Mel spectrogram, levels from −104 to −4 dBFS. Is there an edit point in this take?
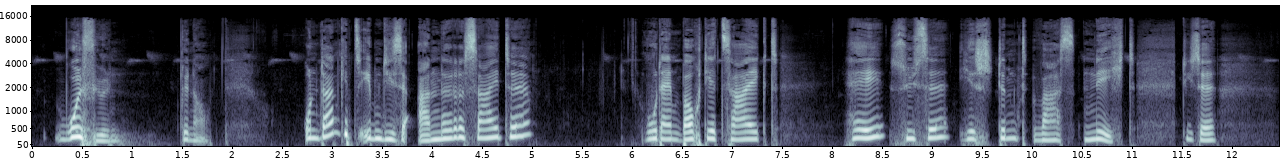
yes; 1 cut; at 11.4 s

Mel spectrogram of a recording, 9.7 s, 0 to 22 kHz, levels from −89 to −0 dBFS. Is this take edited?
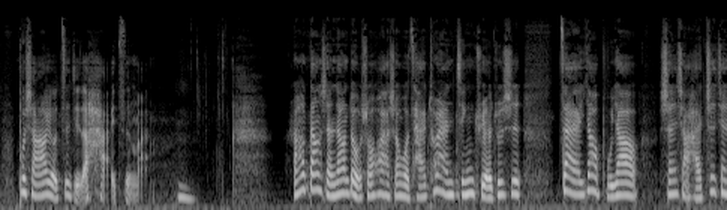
no; 0 cuts

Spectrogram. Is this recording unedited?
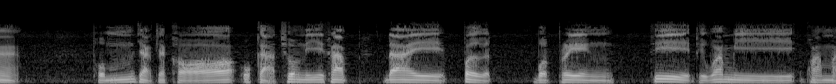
yes; 0 cuts

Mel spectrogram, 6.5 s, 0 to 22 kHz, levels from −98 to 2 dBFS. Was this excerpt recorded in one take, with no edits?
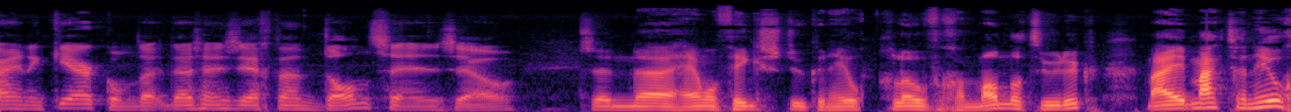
no; 2 cuts; at 2.9 s, 4.3 s

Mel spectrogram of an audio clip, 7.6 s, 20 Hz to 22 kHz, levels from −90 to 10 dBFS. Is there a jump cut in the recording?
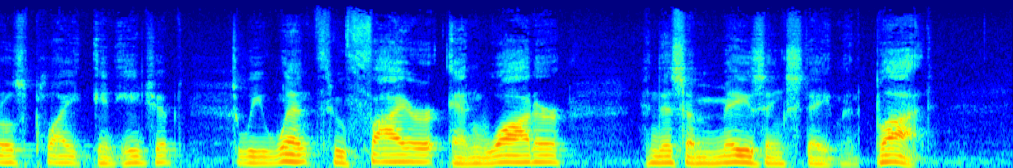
yes; 2 cuts; at 1.8 s, 6.4 s

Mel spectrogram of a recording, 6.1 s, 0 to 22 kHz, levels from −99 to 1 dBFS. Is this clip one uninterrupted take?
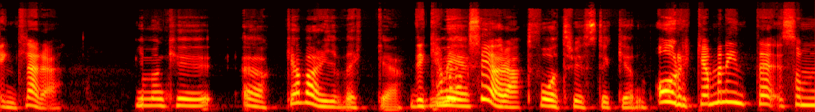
no; 1 cut; at 1.1 s

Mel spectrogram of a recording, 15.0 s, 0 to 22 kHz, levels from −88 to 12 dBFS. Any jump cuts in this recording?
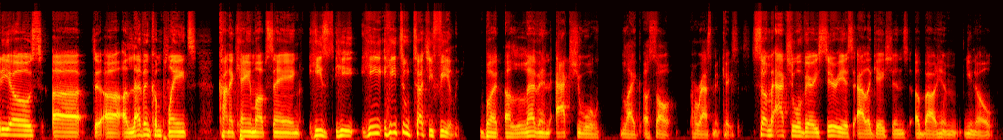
yes; 1 cut; at 1.4 s

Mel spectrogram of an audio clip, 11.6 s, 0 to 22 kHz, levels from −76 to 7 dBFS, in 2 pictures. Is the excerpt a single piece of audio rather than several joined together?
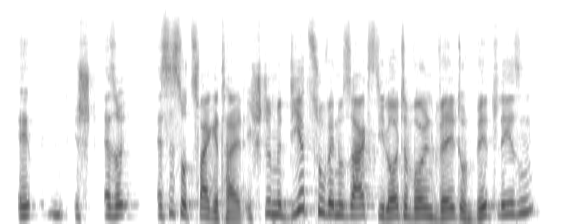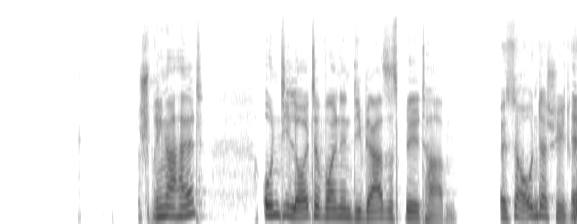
yes; 0 cuts

